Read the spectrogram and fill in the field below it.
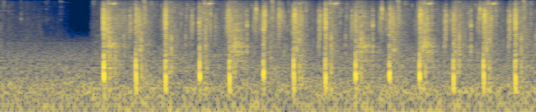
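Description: Footsteps run quickly over gravelly ground.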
